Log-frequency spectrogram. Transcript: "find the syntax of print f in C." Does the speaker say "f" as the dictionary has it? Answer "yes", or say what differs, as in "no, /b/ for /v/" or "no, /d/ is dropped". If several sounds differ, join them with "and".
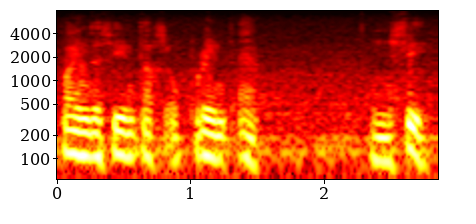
no, /p/ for /f/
